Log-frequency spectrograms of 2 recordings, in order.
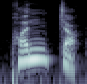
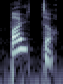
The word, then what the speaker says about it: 번쩍: So yeah, so it's 번쩍. Instead of 벌쩍. Instead of 벌쩍, it's 번쩍.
